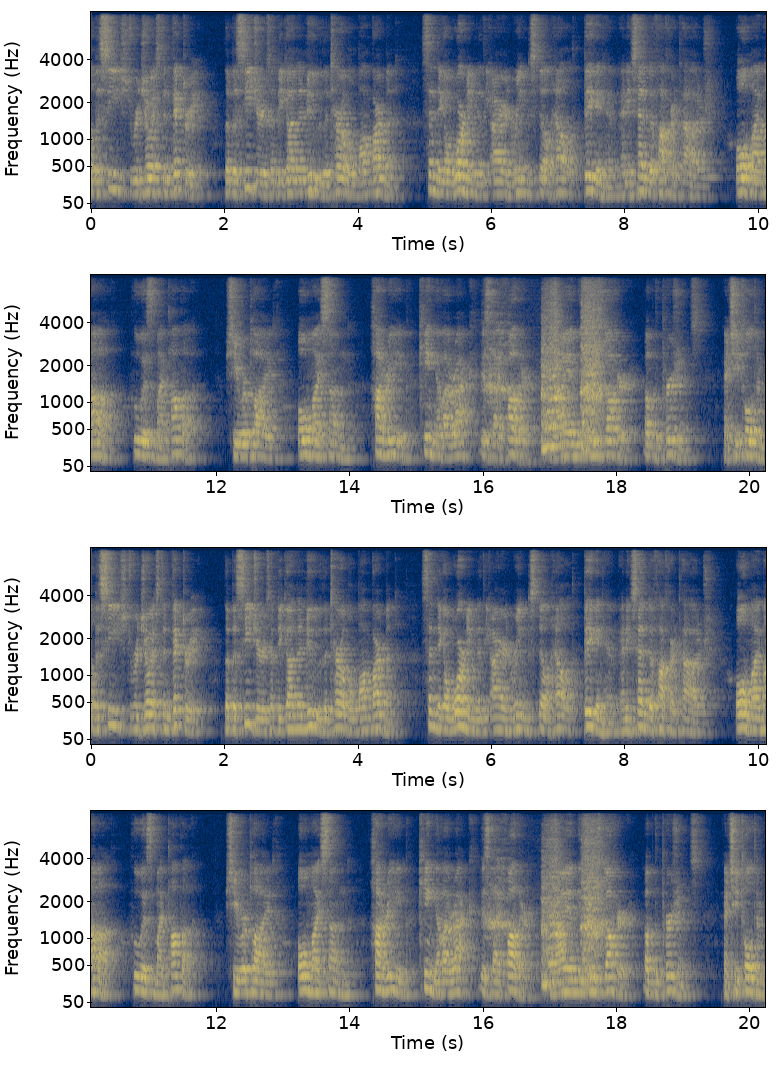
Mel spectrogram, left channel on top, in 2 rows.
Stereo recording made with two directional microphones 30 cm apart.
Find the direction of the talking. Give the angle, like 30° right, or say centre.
30° right.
